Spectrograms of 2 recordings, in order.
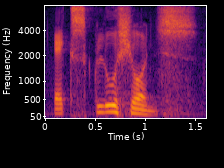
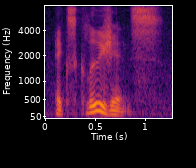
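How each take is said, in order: First: The unstressed vowels are full and clear. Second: The unstressed vowels are reduced to schwa. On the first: The speaker calls it wrong. "how Filipinos would usually pronounce it" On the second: The speaker calls it right. "how I pronounce it"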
